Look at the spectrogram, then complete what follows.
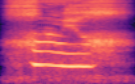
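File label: LOW MOOD, Japanese; bonee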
